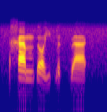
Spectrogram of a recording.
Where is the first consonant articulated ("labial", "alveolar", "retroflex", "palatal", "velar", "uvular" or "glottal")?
velar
